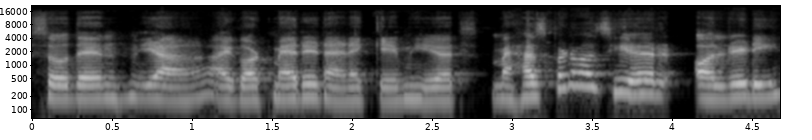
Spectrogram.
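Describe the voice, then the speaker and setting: A woman speaks with an Indian accent. Her intonation stays fairly even. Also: fairly low pitch for a woman, moderate pace. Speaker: entrepreneur. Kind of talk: interview. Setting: talk show.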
